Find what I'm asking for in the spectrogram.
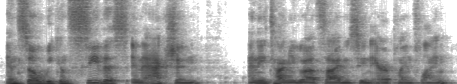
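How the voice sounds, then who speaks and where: This man's medium-pitched voice is brisk and a bit bright. Streaming live from indoors at home, he teaches science, chatting eagerly and going step by step through hands-on experiments.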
